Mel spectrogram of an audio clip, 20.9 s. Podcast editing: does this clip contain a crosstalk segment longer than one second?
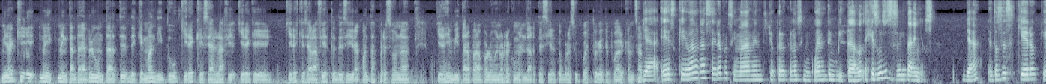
No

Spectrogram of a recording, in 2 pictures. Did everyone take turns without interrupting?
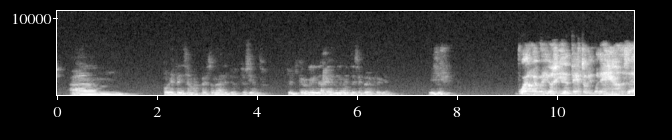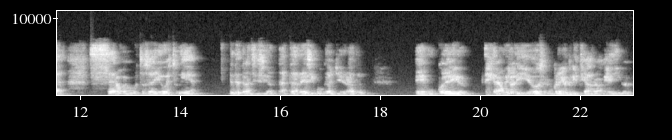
Yes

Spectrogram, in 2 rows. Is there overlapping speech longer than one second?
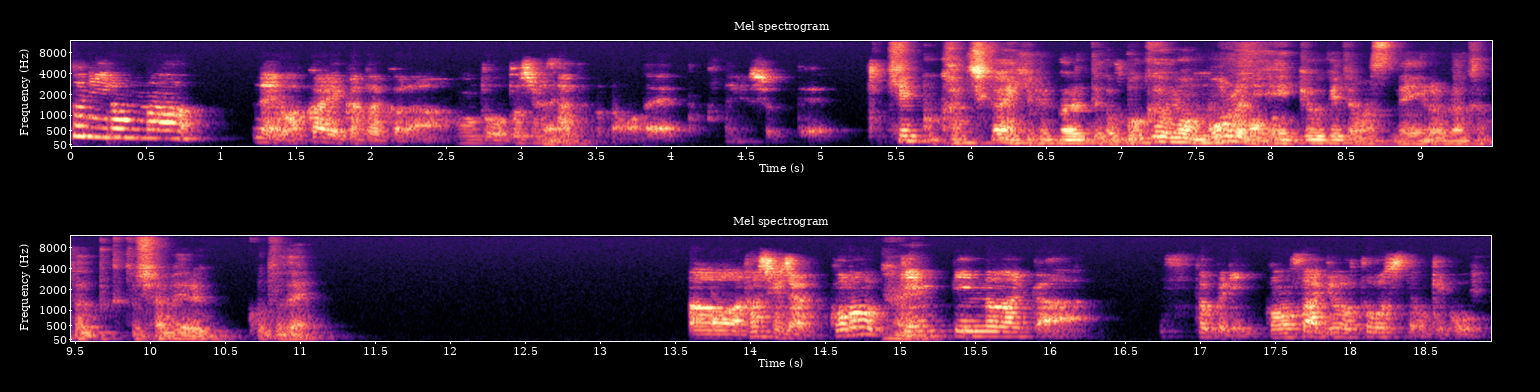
No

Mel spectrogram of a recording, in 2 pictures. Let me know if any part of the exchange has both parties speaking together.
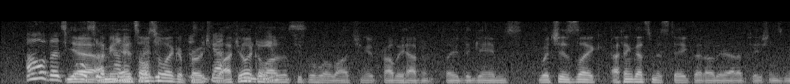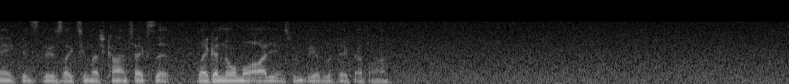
Yes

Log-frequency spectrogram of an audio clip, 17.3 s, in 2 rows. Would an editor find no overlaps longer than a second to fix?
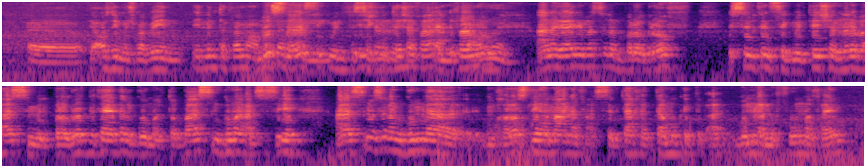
No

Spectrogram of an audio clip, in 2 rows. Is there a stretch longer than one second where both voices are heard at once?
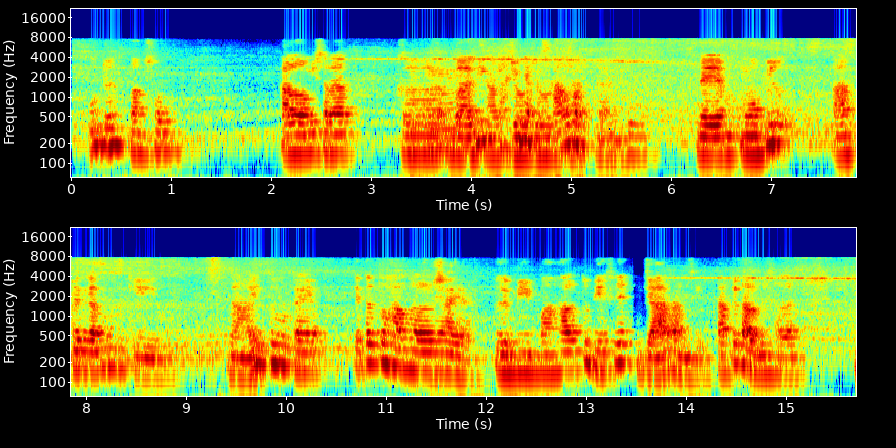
Yes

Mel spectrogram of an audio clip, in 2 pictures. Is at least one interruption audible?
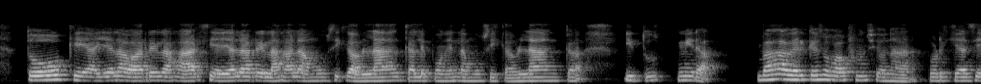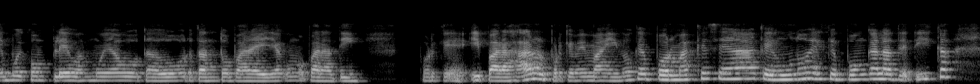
No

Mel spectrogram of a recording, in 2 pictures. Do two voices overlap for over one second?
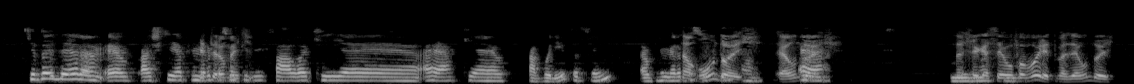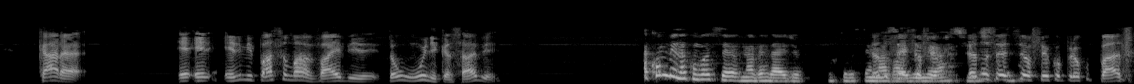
Yes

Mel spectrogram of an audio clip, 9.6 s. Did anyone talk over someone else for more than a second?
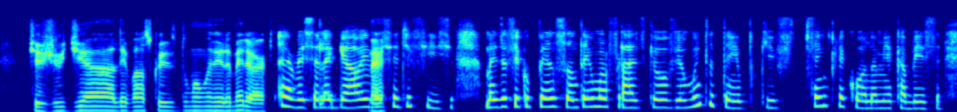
No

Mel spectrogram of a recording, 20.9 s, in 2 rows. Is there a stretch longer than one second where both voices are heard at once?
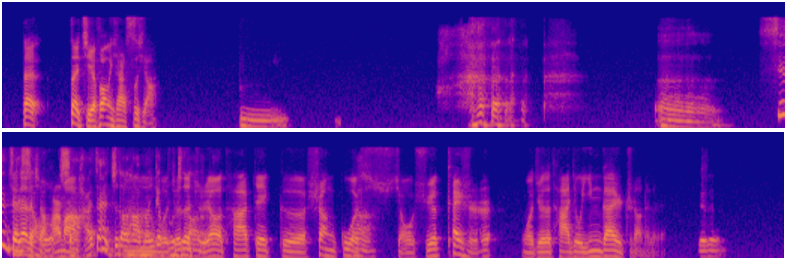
Yes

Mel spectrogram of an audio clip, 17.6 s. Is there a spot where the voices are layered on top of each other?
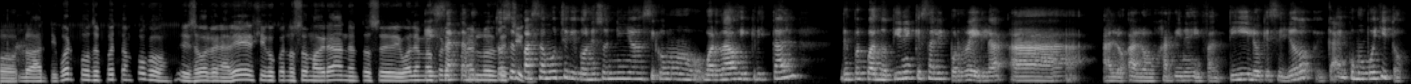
Yes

